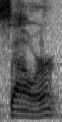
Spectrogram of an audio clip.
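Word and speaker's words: Saurer: you say it for me so I don't mispronounce it it's sour it's trading on eight times earnings with 40%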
